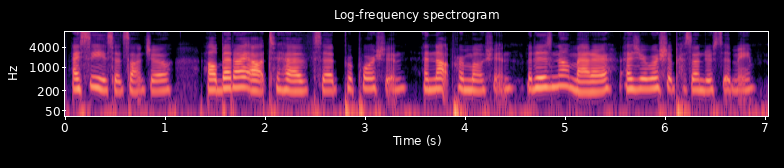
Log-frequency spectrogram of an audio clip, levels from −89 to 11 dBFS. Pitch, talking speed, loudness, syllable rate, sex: 220 Hz, 220 wpm, -19 LUFS, 5.7 syllables/s, female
